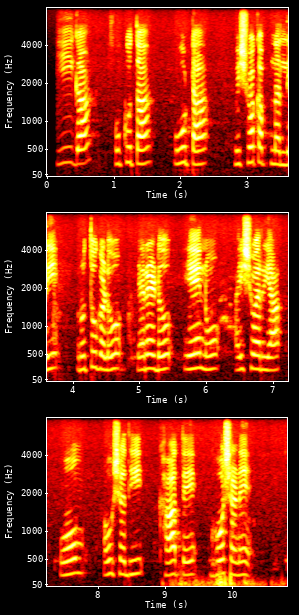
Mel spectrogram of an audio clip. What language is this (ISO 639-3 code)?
kan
